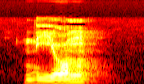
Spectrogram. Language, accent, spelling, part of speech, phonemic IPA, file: German, Austria, Neon, noun, /ˈneːɔn/, De-at-Neon.ogg
- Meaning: neon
